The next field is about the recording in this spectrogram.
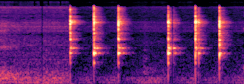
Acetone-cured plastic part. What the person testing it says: You can tell by the sound of it. It sounds hard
